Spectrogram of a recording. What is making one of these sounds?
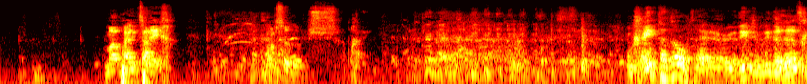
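A middle-aged man speaks with animation into a microphone in an echoing room.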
